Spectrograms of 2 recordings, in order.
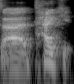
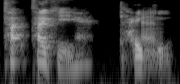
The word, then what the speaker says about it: Tyche: Tyche. C-H. Uh, pronounced Taiki. Taiki.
